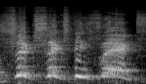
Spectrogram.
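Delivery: drawn-out high yell. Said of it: "roll down the window and yell".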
